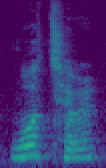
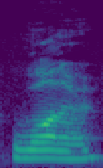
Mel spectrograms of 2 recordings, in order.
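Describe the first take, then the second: First: The t is a clear, released t sound. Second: The t is a quick d-like flap. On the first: "You probably say water" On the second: "we say it's kind of D"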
